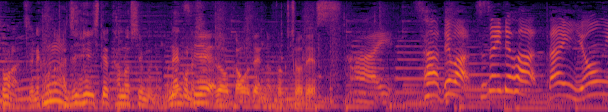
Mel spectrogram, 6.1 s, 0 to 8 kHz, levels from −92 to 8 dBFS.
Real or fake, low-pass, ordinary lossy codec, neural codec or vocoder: real; none; none; none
